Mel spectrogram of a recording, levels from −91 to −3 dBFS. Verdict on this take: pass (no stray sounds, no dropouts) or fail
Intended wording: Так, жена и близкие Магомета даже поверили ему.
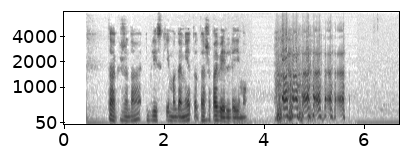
fail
